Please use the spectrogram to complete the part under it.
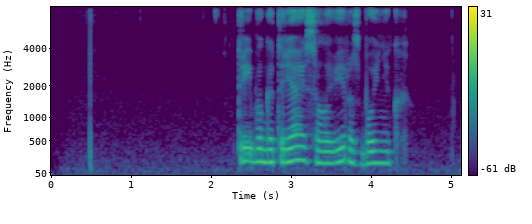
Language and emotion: Russian, neutral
